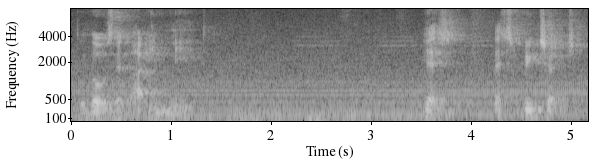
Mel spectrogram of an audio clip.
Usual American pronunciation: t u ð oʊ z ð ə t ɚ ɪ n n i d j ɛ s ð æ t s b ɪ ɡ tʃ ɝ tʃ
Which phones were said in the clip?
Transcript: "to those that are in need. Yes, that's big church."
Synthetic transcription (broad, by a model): t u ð oʊ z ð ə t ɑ ɪ n l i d j ɛ s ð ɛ t s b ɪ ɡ tʃ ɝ tʃ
